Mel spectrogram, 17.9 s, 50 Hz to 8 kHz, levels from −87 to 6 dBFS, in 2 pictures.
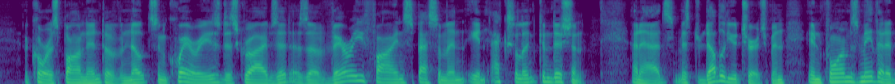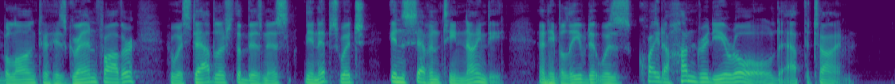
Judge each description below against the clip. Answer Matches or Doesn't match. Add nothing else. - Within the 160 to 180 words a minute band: Matches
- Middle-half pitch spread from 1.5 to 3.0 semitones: Doesn't match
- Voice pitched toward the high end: Doesn't match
